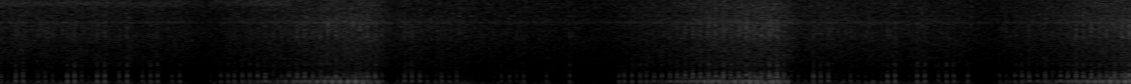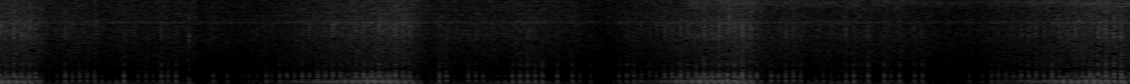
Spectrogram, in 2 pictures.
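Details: Cat purring near the microphone: a low vibrating drone pulsing with its breathing, about one swell every two seconds, louder inhalation phases alternating with quieter gaps.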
